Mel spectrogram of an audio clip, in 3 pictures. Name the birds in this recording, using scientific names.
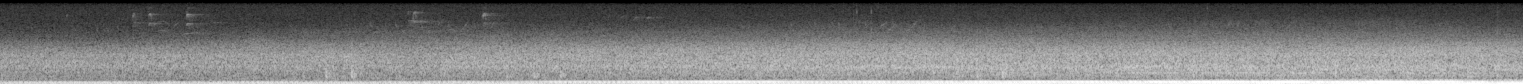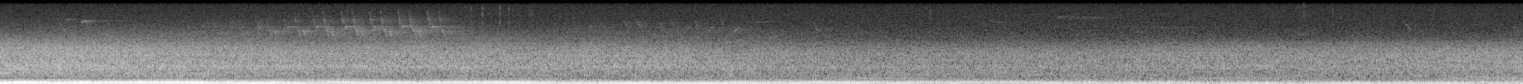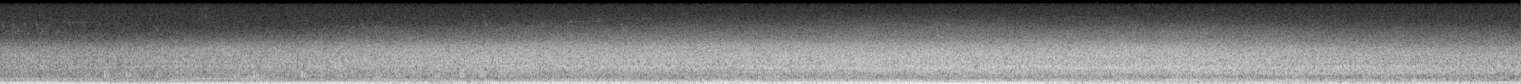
unidentified bird, Poecile atricapillus, Seiurus aurocapilla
